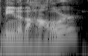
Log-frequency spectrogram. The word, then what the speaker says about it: Mina the Hollower: I mean, it's I It's pronounced Mina the hollower, but Oh.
